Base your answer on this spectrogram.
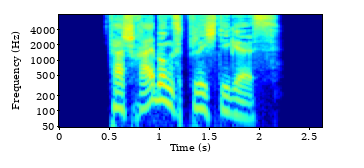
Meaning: strong/mixed nominative/accusative neuter singular of verschreibungspflichtig
- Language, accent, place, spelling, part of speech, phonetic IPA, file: German, Germany, Berlin, verschreibungspflichtiges, adjective, [fɛɐ̯ˈʃʁaɪ̯bʊŋsˌp͡flɪçtɪɡəs], De-verschreibungspflichtiges.ogg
